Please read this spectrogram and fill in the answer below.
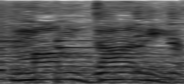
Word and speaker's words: Mamdani: Cuomo, and furthermore, the name is Mamdani, M-A-M-D-A-N-I, you should learn how to say it.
